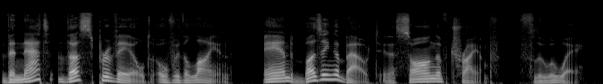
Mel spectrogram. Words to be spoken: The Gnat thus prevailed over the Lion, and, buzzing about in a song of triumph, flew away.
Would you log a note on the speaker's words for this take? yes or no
no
